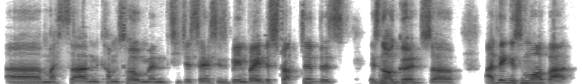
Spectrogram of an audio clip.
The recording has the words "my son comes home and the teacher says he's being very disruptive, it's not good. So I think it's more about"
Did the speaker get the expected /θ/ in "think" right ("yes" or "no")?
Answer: yes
